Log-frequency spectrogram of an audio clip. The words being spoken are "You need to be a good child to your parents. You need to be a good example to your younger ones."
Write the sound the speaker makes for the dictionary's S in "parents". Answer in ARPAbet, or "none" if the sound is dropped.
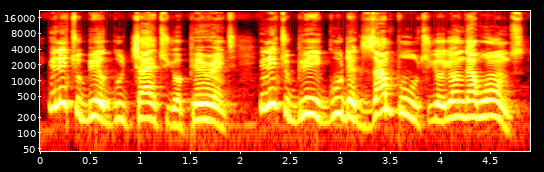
none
